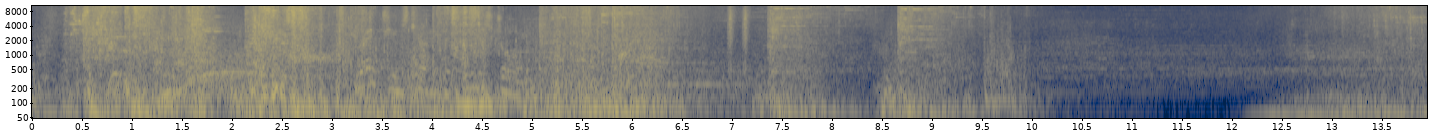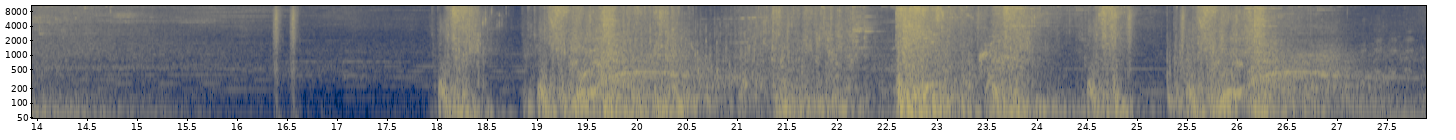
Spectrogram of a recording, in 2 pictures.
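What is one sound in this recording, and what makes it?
Spells crackle and blast in a fight between game characters.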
